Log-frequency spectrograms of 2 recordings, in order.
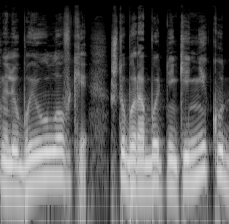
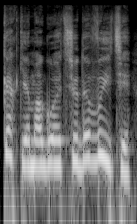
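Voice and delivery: indignant woman, higher; angry; 13 semitones higher than usual. A narrator's reading. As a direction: scold him sharply. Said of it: "сердито ответила Нуй".

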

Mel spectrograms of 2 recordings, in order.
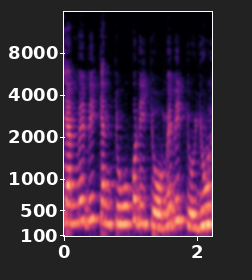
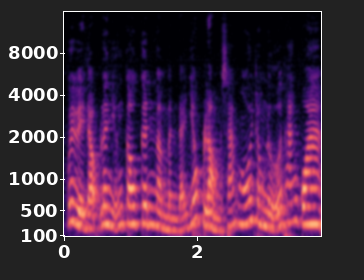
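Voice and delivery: ordinary delivery

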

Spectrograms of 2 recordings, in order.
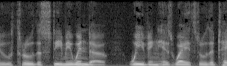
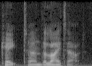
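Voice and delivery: plain reading voice

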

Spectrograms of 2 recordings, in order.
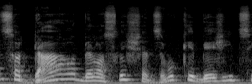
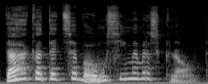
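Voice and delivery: put-on higher, brisk no-nonsense young woman; young woman, firm; 8 semitones higher, 4 dB louder than usual. A narrator's reading. Růžena urges Elánius back, firm young woman. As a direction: voice Růžena as sharp and sure.

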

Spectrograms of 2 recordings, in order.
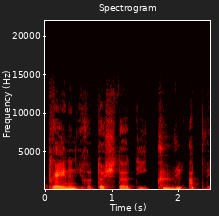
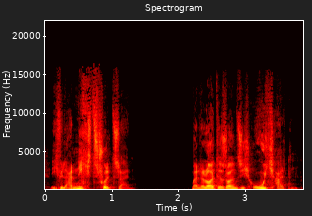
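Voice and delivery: loud, fast, raised voice, lecturing; Dietrich's blustering tirade; 6 semitones higher, 9 dB louder than usual. A narrator's reading. Factory owner scolds his foreman, loud and fast. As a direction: scold the worker from up high.

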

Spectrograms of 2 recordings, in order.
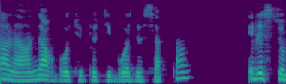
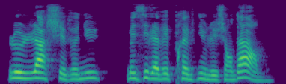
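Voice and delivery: loud, indignant accusation; exclaiming; 2 semitones higher, 7 dB louder than usual. A narrator's reading. Maurice accusing his rival of betrayal, exclaiming loudly. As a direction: cry out the accusation. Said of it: "s'écria Maurice".

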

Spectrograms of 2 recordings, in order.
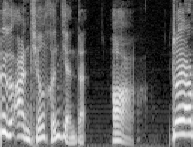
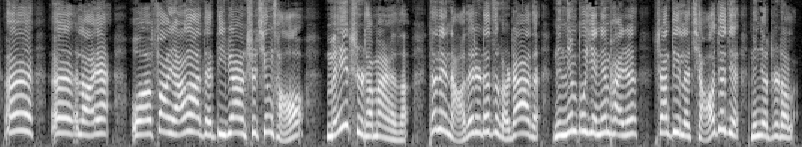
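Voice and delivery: higher, urgent pleading to the magistrate; mock clamor; 8 semitones higher than usual. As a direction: blurt it all out at once to defend yourself. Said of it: "一上堂就嚷嚷".

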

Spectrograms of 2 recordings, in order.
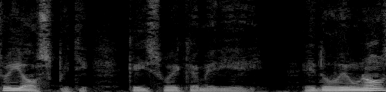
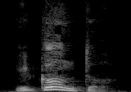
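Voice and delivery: a lightly voiced call for the bill, a touch louder; mild narrated shout; 6 dB louder, slower than usual. A narrator's reading. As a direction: call across the room for the bill. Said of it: "gridò mio suocero".

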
